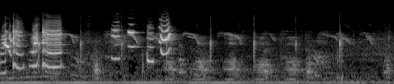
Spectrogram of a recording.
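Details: A pair of pet rose-ringed parakeets (Pakistan ringnecks) chatter to each other in harsh, high squawks and chirps, several bursts a second at first, then softer scratchy notes trailing off.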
